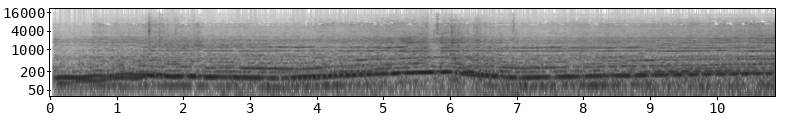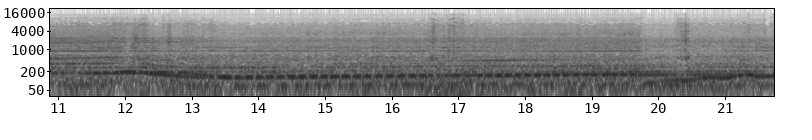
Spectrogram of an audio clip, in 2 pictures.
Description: Ram air; کیت مکش

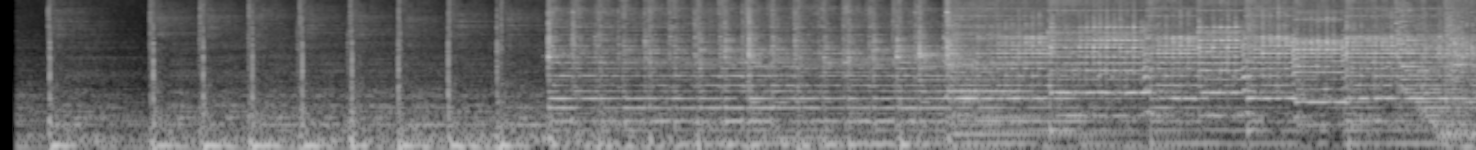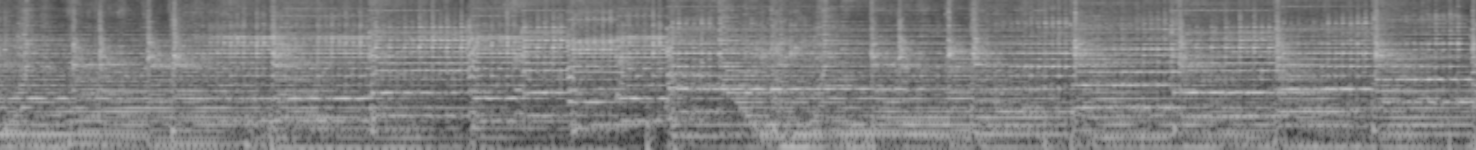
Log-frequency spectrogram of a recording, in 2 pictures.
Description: Guqin; گوچین

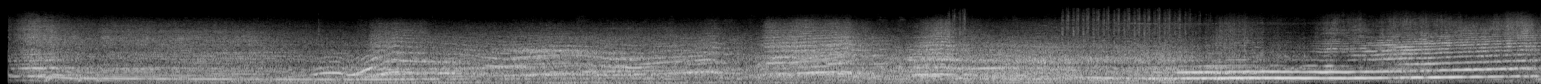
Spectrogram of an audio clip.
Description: Gordon Murray, اگزوز

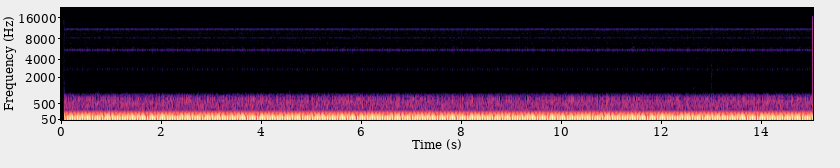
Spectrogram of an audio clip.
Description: Beta waves

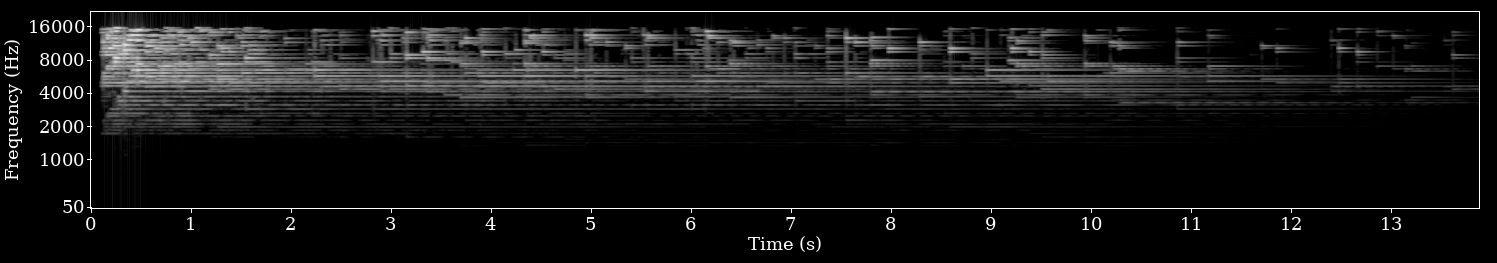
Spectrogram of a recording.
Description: Magic wand; عصای جادویی شعبده بازی

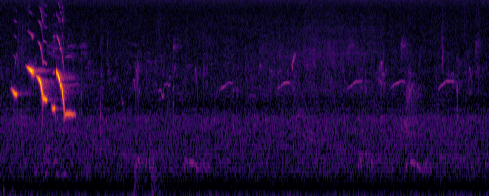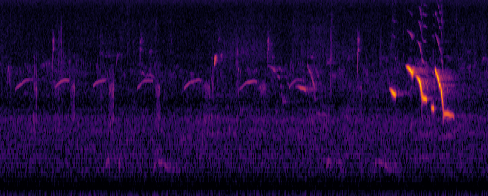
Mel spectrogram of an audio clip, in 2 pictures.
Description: Eastern meadowlark

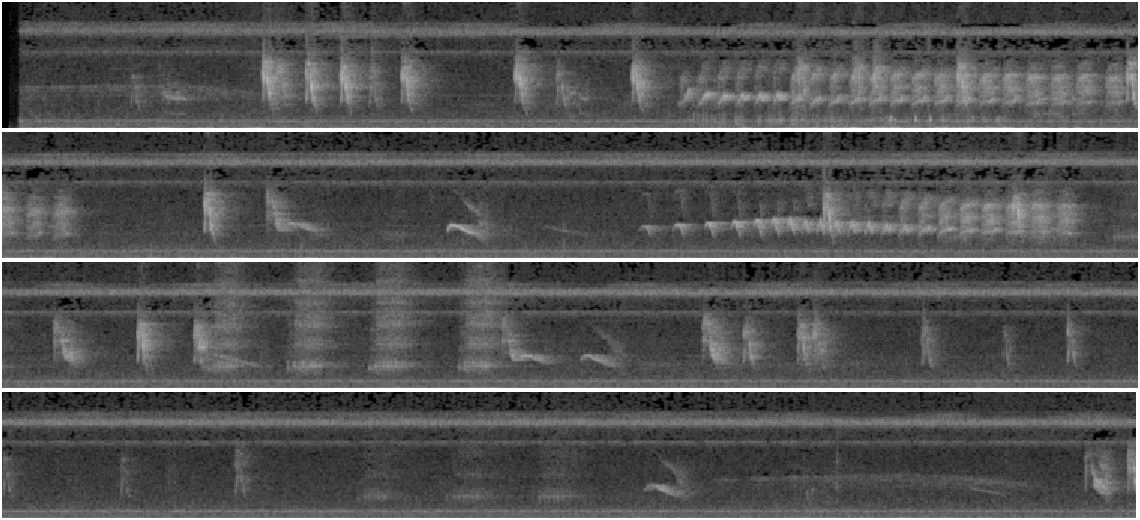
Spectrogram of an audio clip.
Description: Guianan warbling antbird

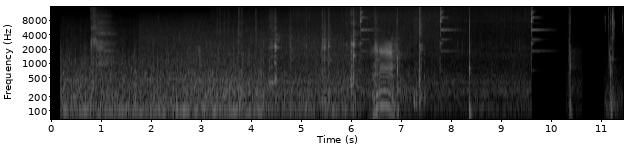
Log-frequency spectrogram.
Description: Cooking game

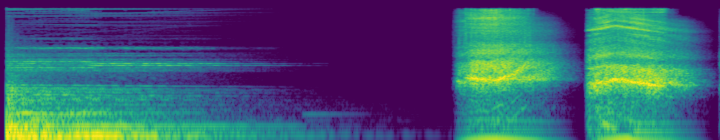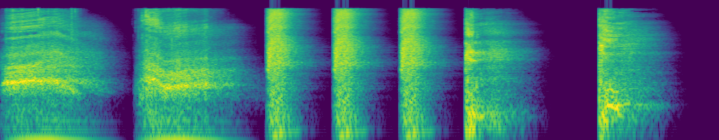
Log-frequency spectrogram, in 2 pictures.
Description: Minecraft Wither

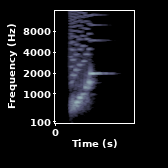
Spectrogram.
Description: Score points in game, امتیاز گرفتن در بازی

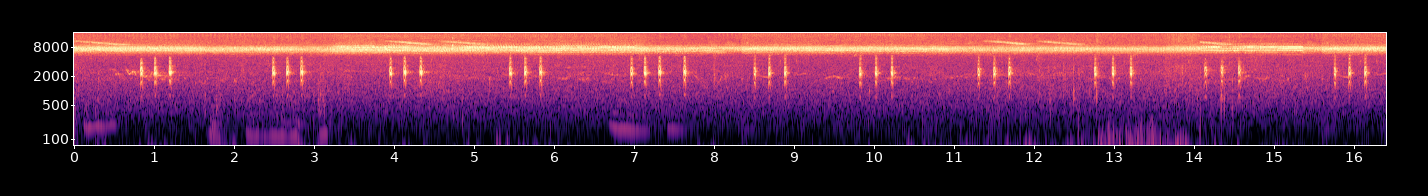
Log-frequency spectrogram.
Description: Pinto's spinetail

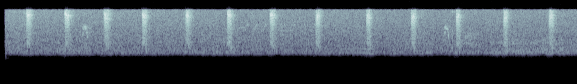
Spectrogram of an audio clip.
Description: Hyacinth-visorbearer, پرنده آفتابگیر سنبلی

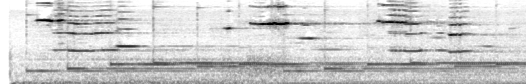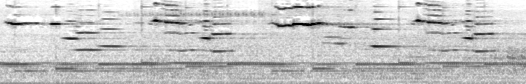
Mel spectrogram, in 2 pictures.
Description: Scary swing movement

